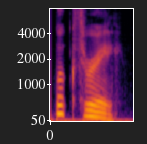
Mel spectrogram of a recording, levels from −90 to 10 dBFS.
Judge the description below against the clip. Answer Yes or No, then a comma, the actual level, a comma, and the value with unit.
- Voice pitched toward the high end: No, medium, 155 Hz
